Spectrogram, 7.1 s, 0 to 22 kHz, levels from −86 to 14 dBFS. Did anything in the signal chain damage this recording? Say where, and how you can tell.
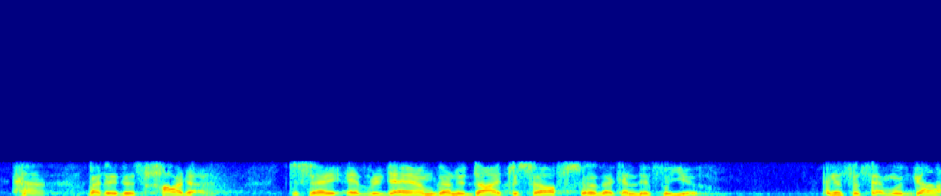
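Yes. Gain pumping, likely from an over-driven limiter early in the chain: the gain ducks about 10 dB under each loud syllable, throughout.

The codec stage has done heavy AMR narrowband mobile codec damage: nothing above 3.8 kHz, with buzzy, synthetic speech that fits a very low bitrate near 5 kbps.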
